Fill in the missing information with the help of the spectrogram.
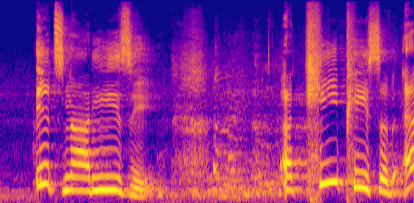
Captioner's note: audience chuckles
